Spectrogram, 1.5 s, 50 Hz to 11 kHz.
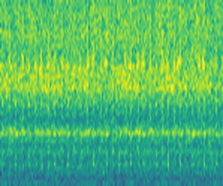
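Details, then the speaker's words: Electric wheelchair brushed motor after cleaning commutator and brushes, running on 12 volts with gearbox engaged: steady whir with thin high squeaks; much quieter than before cleaning, squeak cause unclear. "I have the gear box engaged now it's starting to squeak"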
